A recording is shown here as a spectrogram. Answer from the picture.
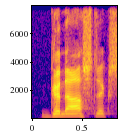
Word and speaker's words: gnostics: week called the gnostics the gnostic gnostics only silent g the gnostics did not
